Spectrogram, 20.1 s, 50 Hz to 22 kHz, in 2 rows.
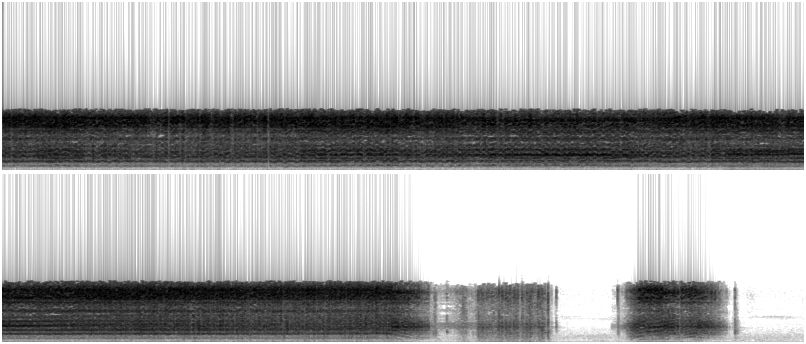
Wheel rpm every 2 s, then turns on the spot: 160, 160, 160, 160, 150, 150, 160, 80, 20, 30.
none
